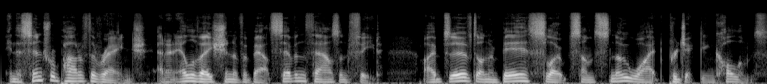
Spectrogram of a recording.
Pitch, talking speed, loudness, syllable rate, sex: 120 Hz, 205 wpm, -19 LUFS, 5.8 syllables/s, male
